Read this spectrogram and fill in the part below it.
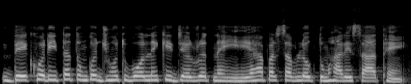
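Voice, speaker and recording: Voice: medium pitch, steady tone, brisk, no echo, dull audio, pitched below the performer's own voice, close to an everyday voice. A voice actor playing a blunt, reproachful young husband and son in a cartoon.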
